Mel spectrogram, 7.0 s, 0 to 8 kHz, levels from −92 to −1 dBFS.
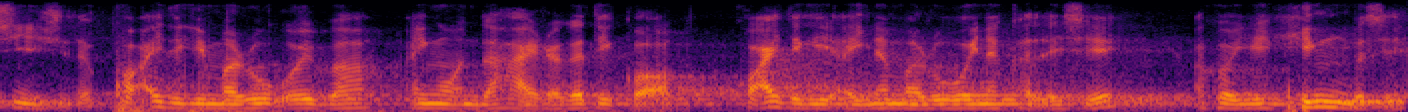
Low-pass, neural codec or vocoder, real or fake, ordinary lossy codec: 7.2 kHz; none; real; Opus, 16 kbps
